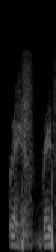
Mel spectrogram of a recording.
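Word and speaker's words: Ralph: I was so focused on pronouncing Rafe correctly that I said Fiennes. So Rafe Fiennes.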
